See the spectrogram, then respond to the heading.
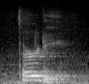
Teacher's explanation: The stress is on the first syllable, 30. And the pronunciation, D, D, D, D, D, 30.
